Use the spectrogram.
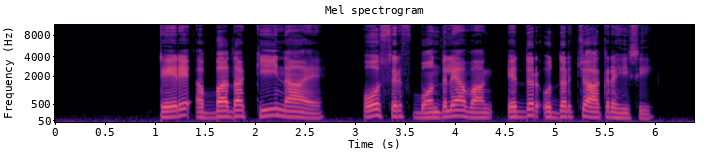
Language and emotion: Punjabi, neutral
